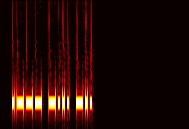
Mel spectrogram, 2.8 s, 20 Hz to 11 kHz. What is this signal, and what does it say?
Morse code, heard as a keyed tone, about 36 wpm, 700 Hz. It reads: JBD
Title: USA Call Sign Postfixes - 3 Letters 35wpm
